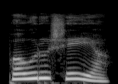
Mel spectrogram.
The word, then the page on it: ಪೌರುಷೇಯ: pauruṣēya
